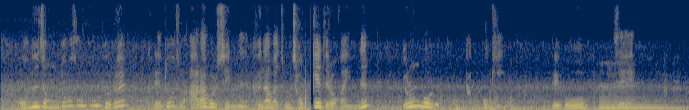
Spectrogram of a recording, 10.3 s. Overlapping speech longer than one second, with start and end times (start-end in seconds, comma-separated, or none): none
